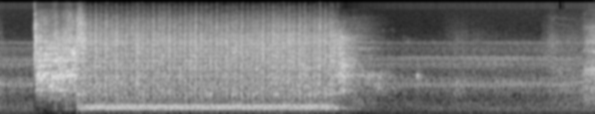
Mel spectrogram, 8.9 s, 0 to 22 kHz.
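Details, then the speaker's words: Custom land-speed motorcycle with rebuilt turbo Ducati 998cc engine, first start-up: engine catches and hangs at high steady revs about four seconds before sagging slowly back; sticking throttle, oil pressure warning afterwards. "Sticky throttle. Maybe someone's not happy."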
